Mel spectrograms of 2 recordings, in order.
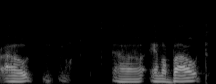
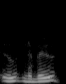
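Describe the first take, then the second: First: Out is said with its usual vowel. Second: Out sounds like oot, Canadian style.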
